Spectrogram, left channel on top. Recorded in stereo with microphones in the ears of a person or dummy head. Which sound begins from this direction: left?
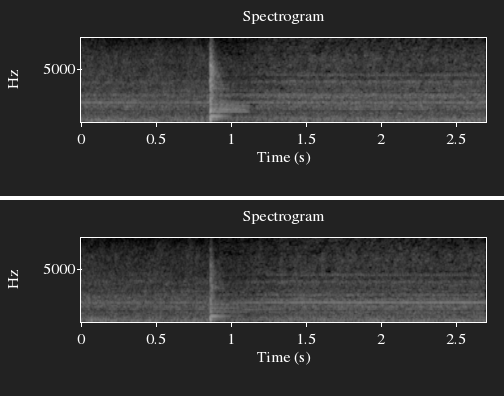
A snare drum, at 0.9 s.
